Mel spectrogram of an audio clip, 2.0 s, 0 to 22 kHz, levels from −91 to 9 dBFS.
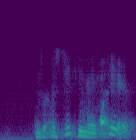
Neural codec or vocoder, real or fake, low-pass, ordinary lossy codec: codec, 16 kHz, 0.5 kbps, FreqCodec, smaller model; fake; 5.4 kHz; AAC, 24 kbps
